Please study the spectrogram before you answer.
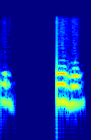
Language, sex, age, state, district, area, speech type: Bengali, male, 18-30, West Bengal, Birbhum, urban, conversation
